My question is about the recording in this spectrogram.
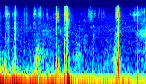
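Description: Paper being folded by hand makes crisp rustles and creasing crackles, a series of short, irregular dry snaps and scrapes, fairly quiet and alone without talk.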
